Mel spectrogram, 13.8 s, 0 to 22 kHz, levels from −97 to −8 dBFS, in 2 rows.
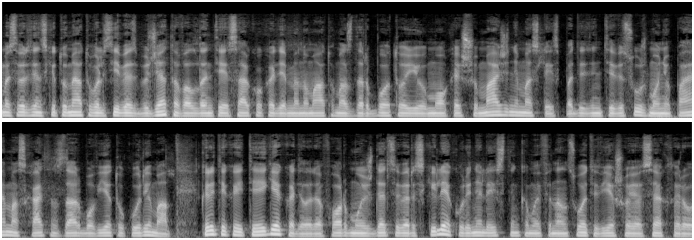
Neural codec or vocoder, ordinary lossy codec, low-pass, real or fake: none; MP3, 96 kbps; 14.4 kHz; real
